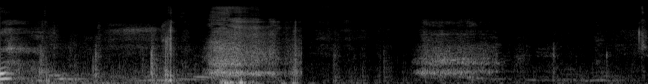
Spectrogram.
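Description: Two heavy breaths close to the microphone, about two and four seconds in, each lasting under a second.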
